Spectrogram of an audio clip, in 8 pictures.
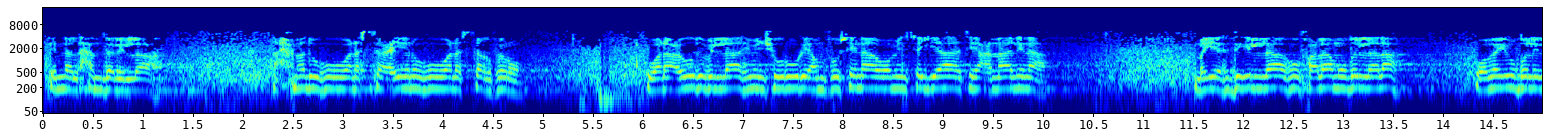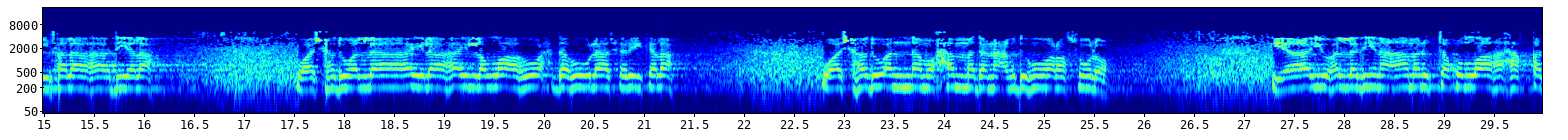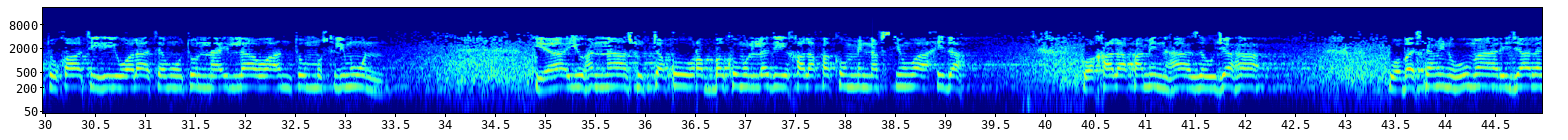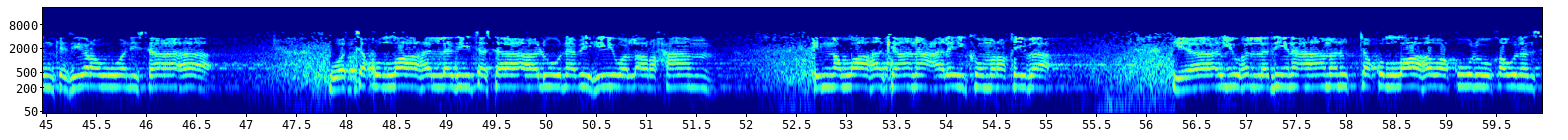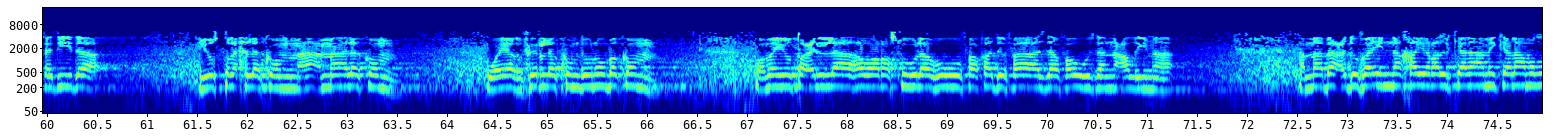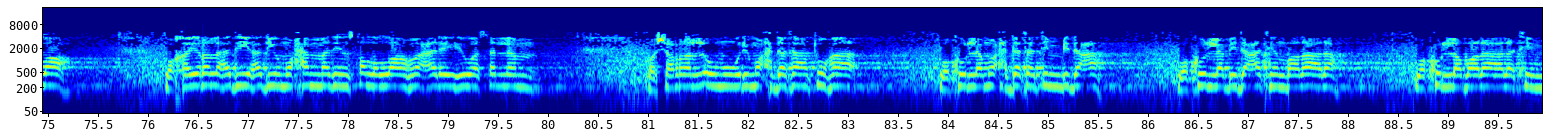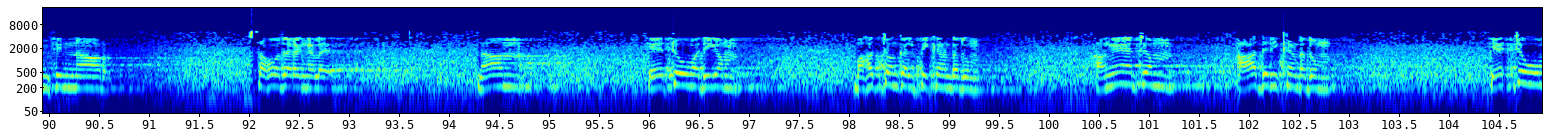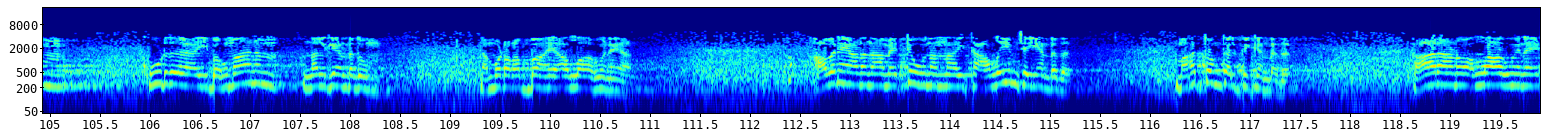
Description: ജുമുഅ ഖുത്ബ // 22 സഫർ 1442 // കണ്ണൂർ സിറ്റി സലഫി മസ്ജിദ്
